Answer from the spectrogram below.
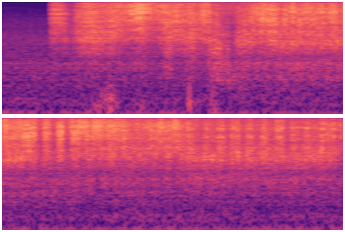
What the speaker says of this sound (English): So let's get some compressed air on it.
